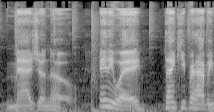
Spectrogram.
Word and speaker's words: Мажино: However, you have mispronounced my name. which rhymes with badge, as in duh, and no as in more than you. Mажино.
